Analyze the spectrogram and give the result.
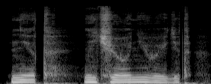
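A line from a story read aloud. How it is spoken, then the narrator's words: Sigh. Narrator (Russian): вздохнул Саймон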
